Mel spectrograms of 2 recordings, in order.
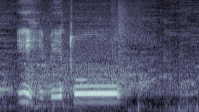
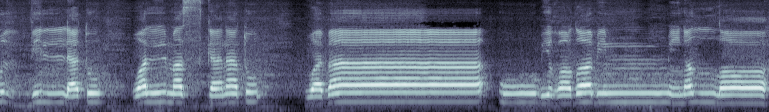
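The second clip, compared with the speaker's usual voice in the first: slow, loud, higher chanted recitation; Quran recitation; 3 semitones higher, 7 dB louder, much slower than usual. Shown as a demonstration. Teacher chants the verse slowly and loudly for students.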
